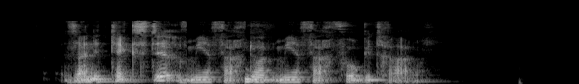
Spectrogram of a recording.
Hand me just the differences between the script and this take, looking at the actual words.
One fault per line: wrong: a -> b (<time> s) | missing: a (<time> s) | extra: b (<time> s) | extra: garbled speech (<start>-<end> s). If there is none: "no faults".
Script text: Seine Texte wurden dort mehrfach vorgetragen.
wrong: wurden -> mehrfach (1.9 s)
